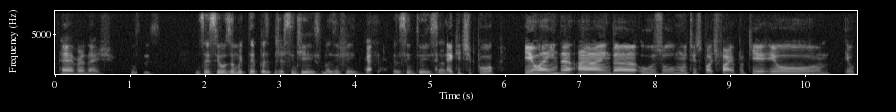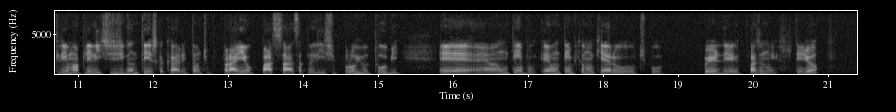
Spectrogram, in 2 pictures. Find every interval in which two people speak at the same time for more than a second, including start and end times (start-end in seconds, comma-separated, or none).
none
